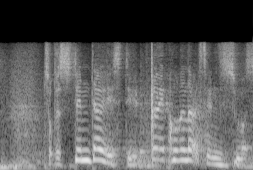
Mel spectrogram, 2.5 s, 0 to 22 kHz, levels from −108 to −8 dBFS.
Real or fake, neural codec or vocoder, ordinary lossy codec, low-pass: fake; codec, 16 kHz, 0.5 kbps, X-Codec, HuBERT features, trained on balanced general audio; none; none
